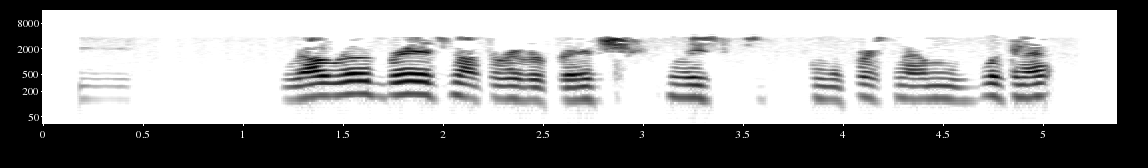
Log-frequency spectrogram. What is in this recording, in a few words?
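Police Dispatch, scanner audio recording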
